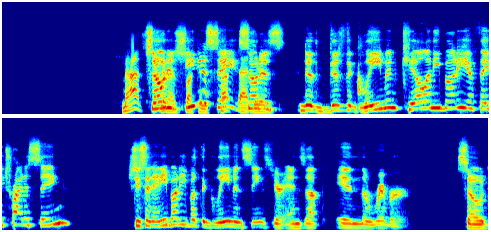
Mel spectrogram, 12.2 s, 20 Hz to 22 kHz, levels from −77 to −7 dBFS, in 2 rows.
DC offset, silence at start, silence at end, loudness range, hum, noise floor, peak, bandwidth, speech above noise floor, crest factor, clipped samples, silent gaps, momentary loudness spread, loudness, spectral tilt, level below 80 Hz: under 0.1%; 1.5 s; 0 s; 5 LU; none; under -90 dBFS; -2 dBFS; 11 kHz; over 71 dB; 20 dB; under 0.1%; 3.62-3.67 s, 7.02-7.64 s, 10.20-10.25 s, 11.26-11.76 s; 8 LU; -19 LUFS; -3 dB/octave; -70 dBFS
